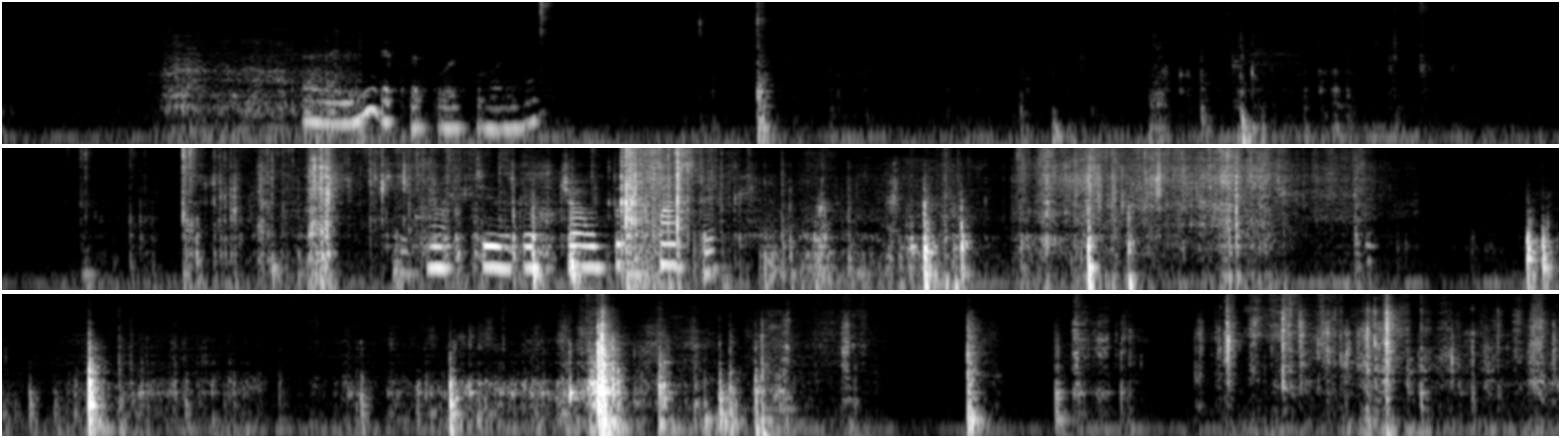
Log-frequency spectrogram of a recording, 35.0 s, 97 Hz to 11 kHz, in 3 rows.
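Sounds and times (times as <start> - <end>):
plastic wrapping tearing and crinkling: 12.6 - 22.1.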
